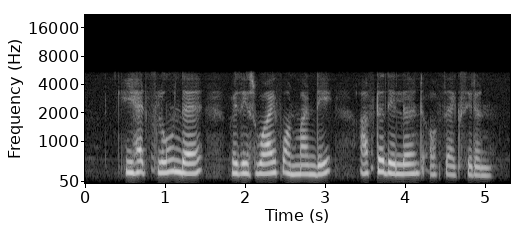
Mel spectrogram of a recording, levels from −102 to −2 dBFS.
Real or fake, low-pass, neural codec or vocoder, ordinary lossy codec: real; 5.4 kHz; none; none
